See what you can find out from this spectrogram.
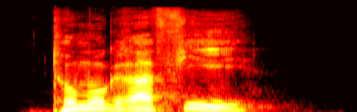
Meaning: tomography
- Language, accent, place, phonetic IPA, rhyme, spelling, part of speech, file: German, Germany, Berlin, [tomoɡʁaˈfiː], -iː, Tomographie, noun, De-Tomographie.ogg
